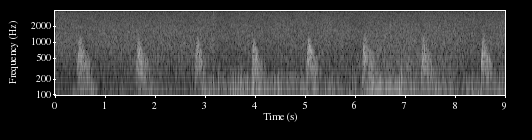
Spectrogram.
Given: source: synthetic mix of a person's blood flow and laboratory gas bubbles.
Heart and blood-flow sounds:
Doppler ultrasound of blood flow; subclavian vein
no bubbles
From the record:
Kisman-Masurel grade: 000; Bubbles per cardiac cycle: 0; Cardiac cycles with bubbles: 0%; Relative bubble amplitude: no bubbles discernible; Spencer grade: 0 (complete lack of bubble signals)

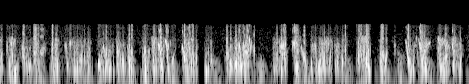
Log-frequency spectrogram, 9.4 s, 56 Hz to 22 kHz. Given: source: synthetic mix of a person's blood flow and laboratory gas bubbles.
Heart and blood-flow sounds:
Doppler ultrasound of blood flow; precordium
0.00-0.08 s: bubbles
0.12-0.92 s: bubbles
1.00-1.19 s: bubbles
1.27-1.86 s: bubbles
1.93-2.71 s: bubbles
2.84-3.52 s: bubbles
3.62-3.97 s: bubbles
4.08-4.28 s: bubbles
4.49-5.10 s: bubbles
5.44-5.77 s: bubbles
5.83-6.15 s: bubbles
6.20-6.96 s: bubbles
7.12-7.43 s: bubbles
7.56-7.77 s: bubbles
7.86-7.94 s: bubbles
8.10-8.62 s: bubbles
8.73-9.28 s: bubbles
9.35-9.40 s: bubbles
From the record:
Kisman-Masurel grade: 343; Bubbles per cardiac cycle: rolling drumbeat, 9 or more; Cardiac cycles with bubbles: 100%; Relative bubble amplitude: loud (0.450 to 0.775); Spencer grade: 3 (all of the cardiac periods contain showers or single bubble signals, but not dominating or overriding the cardiac motion signals); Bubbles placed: anywhere in the cardiac cycle

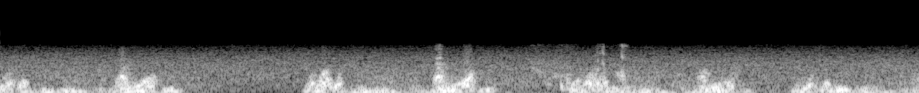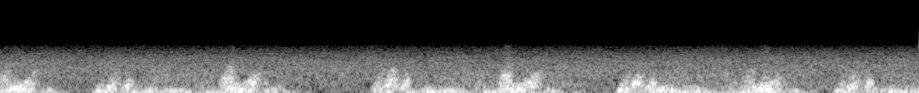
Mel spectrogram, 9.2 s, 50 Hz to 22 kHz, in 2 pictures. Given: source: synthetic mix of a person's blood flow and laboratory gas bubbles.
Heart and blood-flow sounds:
Doppler ultrasound of blood flow; precordium
2.65-2.91 s: bubbles
2.93-3.20 s: bubbles
From the record:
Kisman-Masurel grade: 211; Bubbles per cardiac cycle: several, 3 to 8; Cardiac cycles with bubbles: 1 to 10%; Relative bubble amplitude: barely perceptible (0.100 to 0.250); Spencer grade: 1 (occasional bubble signal discernible with the cardiac motion signal, with majority of cardiac periods free of bubbles); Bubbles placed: only in the low amplitude regions of the cardiac cycle

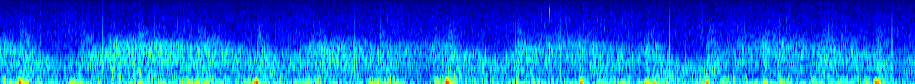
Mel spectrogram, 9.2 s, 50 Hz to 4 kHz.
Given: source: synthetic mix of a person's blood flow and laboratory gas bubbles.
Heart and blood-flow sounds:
Doppler ultrasound of blood flow; subclavian vein
1.07-1.44 s: bubbles
4.53-4.63 s: bubbles
4.84-4.88 s: bubbles
5.48-5.52 s: bubbles
7.04-7.10 s: bubbles
7.21-7.39 s: bubbles
From the record:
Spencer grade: 2 (many but less than half of the cardiac periods contain bubble signals, singularly or in groups); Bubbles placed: anywhere in the cardiac cycle

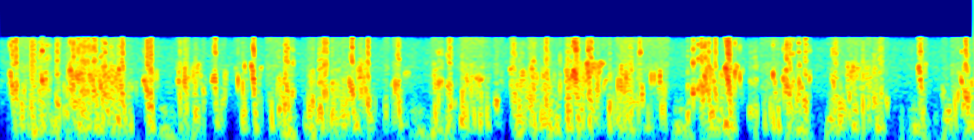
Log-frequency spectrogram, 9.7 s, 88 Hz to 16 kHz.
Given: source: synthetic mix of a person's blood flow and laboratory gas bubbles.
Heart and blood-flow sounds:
Doppler ultrasound of blood flow; precordium
0.08-1.59 s: bubbles
1.75-2.28 s: bubbles
2.34-2.63 s: bubbles
2.66-2.96 s: bubbles
3.02-3.76 s: bubbles
3.83-4.11 s: bubbles
4.29-5.04 s: bubbles
5.08-6.69 s: bubbles
6.85-7.44 s: bubbles
7.49-7.58 s: bubbles
7.61-8.10 s: bubbles
8.27-8.90 s: bubbles
9.16-9.27 s: bubbles
9.41-9.75 s: bubbles
From the record:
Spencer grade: 4 (maximum detectable bubble signal sounding continuously throughout systole and diastole of every cardiac period, and overriding the amplitude of the normal cardiac signals); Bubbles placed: anywhere in the cardiac cycle

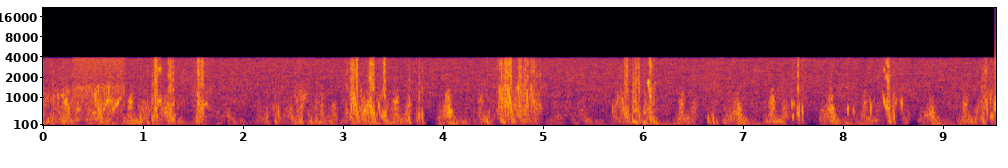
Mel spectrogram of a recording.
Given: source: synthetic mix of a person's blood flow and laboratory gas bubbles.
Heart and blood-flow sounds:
Doppler ultrasound of blood flow; precordium
0.00-0.83 s: bubbles
0.94-1.36 s: bubbles
1.50-1.74 s: bubbles
2.21-2.42 s: bubbles
2.50-2.78 s: bubbles
2.96-3.51 s: bubbles
3.65-3.85 s: bubbles
4.42-4.51 s: bubbles
4.54-5.00 s: bubbles
5.69-6.17 s: bubbles
6.63-6.92 s: bubbles
7.46-7.65 s: bubbles
8.02-8.15 s: bubbles
8.26-8.33 s: bubbles
8.38-8.63 s: bubbles
9.35-9.54 s: bubbles
From the record:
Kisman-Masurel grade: 243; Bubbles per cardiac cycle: several, 3 to 8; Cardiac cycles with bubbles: 100%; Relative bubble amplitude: loud (0.450 to 0.775); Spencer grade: 3 (all of the cardiac periods contain showers or single bubble signals, but not dominating or overriding the cardiac motion signals); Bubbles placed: only in the low amplitude regions of the cardiac cycle

